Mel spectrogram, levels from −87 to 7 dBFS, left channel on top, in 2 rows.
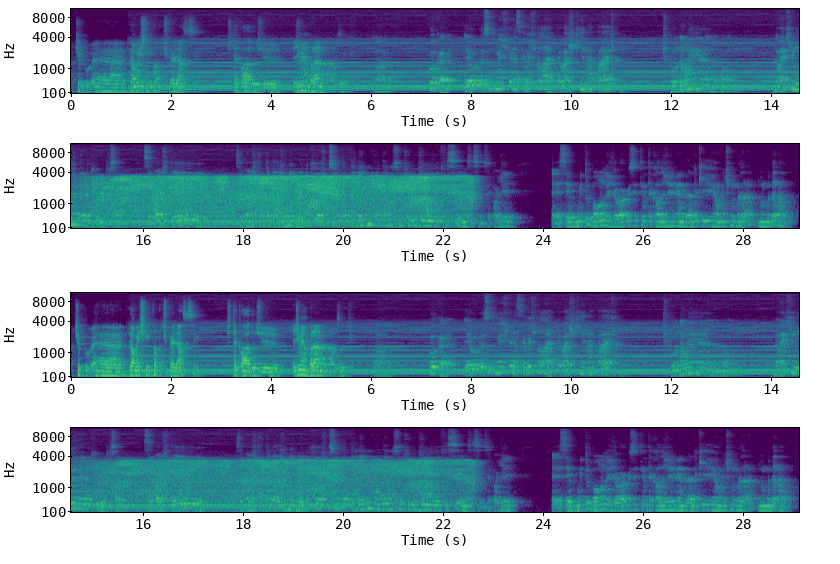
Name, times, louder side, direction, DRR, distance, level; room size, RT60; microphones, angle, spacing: voice 1, 0.0-2.6 3.2-5.6, right 5 dB, 70° right, 6 dB, 0.3 m, -22 dB
sound 1, 1.1-20.2, left 1 dB, 50° left, 0.9 m, -32 dB
voice 2, 6.0-6.4 7.2-11.1 11.8-13.4 14.0-15.7 16.1-17.3 17.9-23.4 24.2-28.8, left 1 dB, 25° left, -3 dB, 0.6 m, -28 dB
sound 2, 14.6-22.6, left 6 dB, 85° left, 0.3 m, -23 dB
2.3 x 2.3 x 2.7 m, 0.72 s
head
